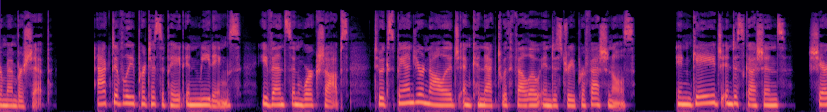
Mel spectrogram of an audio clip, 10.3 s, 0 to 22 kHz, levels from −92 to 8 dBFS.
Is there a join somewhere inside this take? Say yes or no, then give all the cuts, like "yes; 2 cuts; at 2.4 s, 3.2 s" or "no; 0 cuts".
no; 0 cuts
